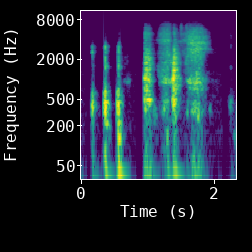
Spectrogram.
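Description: Soft male laughter over a video call: a few short chuckles, then breathy laughing in the second half.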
